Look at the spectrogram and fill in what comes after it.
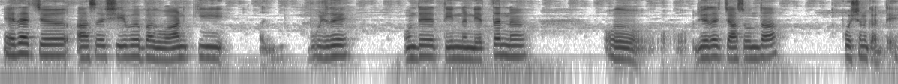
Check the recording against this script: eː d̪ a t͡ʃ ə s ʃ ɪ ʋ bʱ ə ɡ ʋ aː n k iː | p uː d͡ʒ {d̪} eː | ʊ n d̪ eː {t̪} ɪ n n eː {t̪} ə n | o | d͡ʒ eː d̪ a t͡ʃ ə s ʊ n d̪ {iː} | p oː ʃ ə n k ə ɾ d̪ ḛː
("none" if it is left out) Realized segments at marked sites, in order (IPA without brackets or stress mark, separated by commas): d̪, t̪, t̪, aː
